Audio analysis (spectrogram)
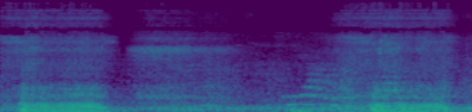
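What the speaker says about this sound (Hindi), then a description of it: "तो दोस्तों ये कुछ इस तरह से खर्राटे लेता है" A man asleep outdoors without electricity snores in slow, heavy rasping breaths, a loud inhale, a pause, then another, heard close by.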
